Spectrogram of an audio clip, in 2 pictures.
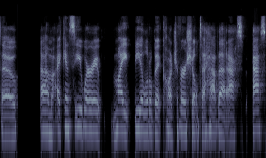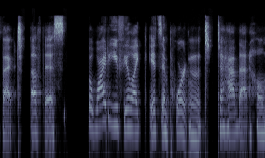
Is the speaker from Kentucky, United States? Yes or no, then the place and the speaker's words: yes; Kentucky, United States; So like my home state is Kentucky.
